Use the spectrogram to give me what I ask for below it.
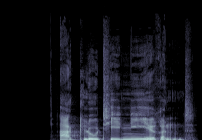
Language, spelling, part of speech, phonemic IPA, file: German, agglutinierend, verb / adjective, /aɡlutiˈniːʁənt/, De-agglutinierend.ogg
- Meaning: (verb) present participle of agglutinieren; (adjective) agglutinating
